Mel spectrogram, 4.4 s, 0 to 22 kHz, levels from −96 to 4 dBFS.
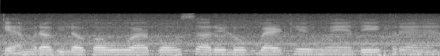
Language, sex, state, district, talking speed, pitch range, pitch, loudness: Hindi, female, Chhattisgarh, Raipur, 190 wpm, 150-155 Hz, 155 Hz, -16 LUFS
